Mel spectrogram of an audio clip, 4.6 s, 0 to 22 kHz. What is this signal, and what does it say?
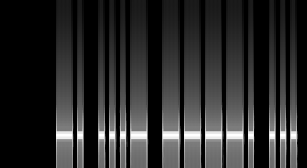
Morse code, heard as a keyed tone, about 15 wpm, 700 Hz. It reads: NV9S
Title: USA Call Signs Repeated 3x 15wpm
